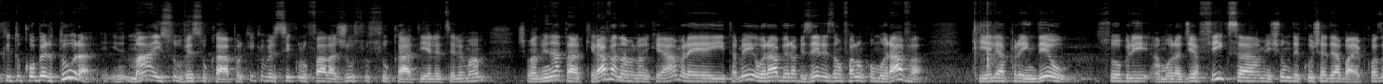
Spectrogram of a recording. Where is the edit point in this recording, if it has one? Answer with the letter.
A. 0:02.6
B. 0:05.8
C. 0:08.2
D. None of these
B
